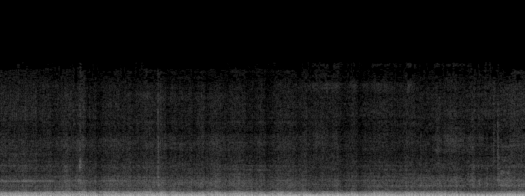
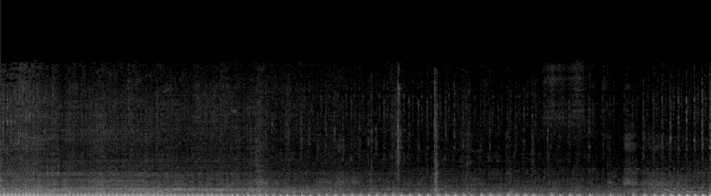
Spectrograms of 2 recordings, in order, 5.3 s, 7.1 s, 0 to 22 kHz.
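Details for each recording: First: New Chinese X-PRO 125cc sportbike, brand-new engine on first ride being broken in: steady even low drone with no knocks or misses; engine and transmission run well, though it vibrates and needs tuning. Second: New Chinese X-PRO 125cc sportbike on first run: low uneven putter that stumbles and sags, engine bogging; owner suspects low fuel, runs better after adjusting a screw.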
